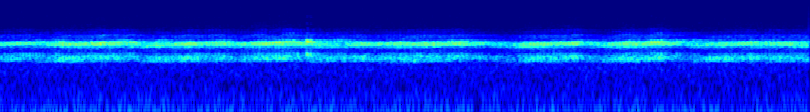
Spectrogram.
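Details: A crowd of frogs in a springtime wetland beside a home, recorded live: constant shimmering trills layered in two pitches, with a brief louder click near the middle and a slight dip shortly after.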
